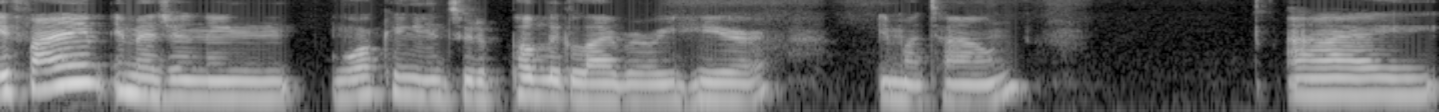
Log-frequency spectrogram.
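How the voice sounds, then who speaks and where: A woman speaks in a dark, mellow tone with a Dutch accent, her pitch fairly low and its variation ordinary. The recording is very clean, with a silent background. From Netherlands. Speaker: spiritual content creator. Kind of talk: casual monologue to camera. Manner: hesitant, searching for words.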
